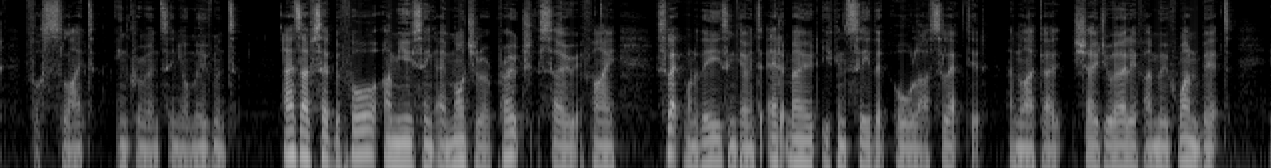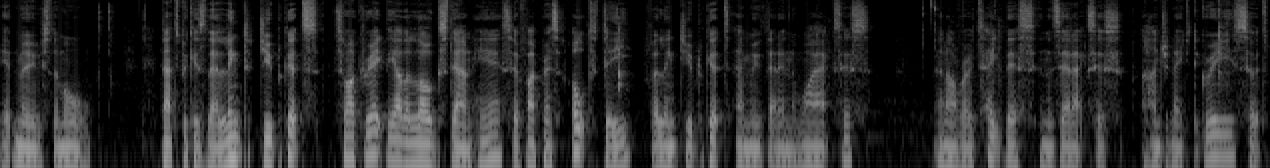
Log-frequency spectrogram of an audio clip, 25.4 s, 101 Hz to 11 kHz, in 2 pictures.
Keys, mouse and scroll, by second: 0.5-1.6 middle drag, 1.6-2.0 scroll down 1, 2.0 middle click, 6.0 drag, 7.8 Tab, 10.9 g, 15.9 click, 18.8 alt+d, 22.7 r.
